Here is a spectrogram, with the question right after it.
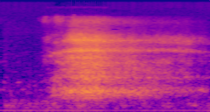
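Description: A single slow breath drawn in and let out by one person, a soft airy rush that swells and then fades, close and quiet over a low steady hum.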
